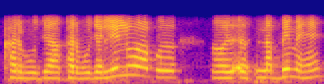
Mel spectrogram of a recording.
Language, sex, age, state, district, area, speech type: Hindi, female, 60+, Uttar Pradesh, Sitapur, rural, conversation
